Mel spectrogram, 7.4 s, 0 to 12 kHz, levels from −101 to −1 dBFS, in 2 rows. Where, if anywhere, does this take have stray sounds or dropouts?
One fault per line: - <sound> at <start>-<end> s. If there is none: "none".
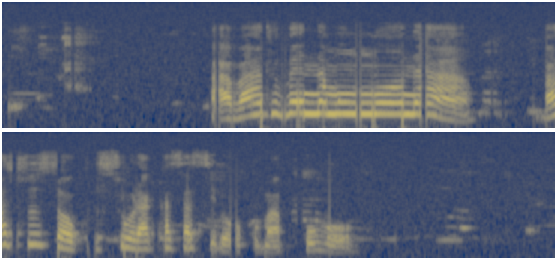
none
